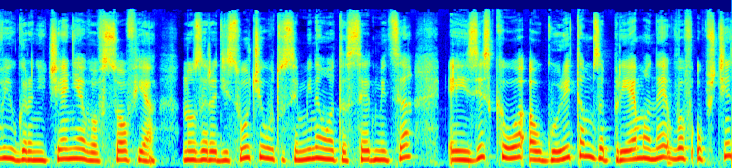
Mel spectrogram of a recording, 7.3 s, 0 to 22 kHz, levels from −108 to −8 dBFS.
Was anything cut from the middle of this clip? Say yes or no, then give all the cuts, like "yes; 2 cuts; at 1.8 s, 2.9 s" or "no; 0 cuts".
no; 0 cuts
